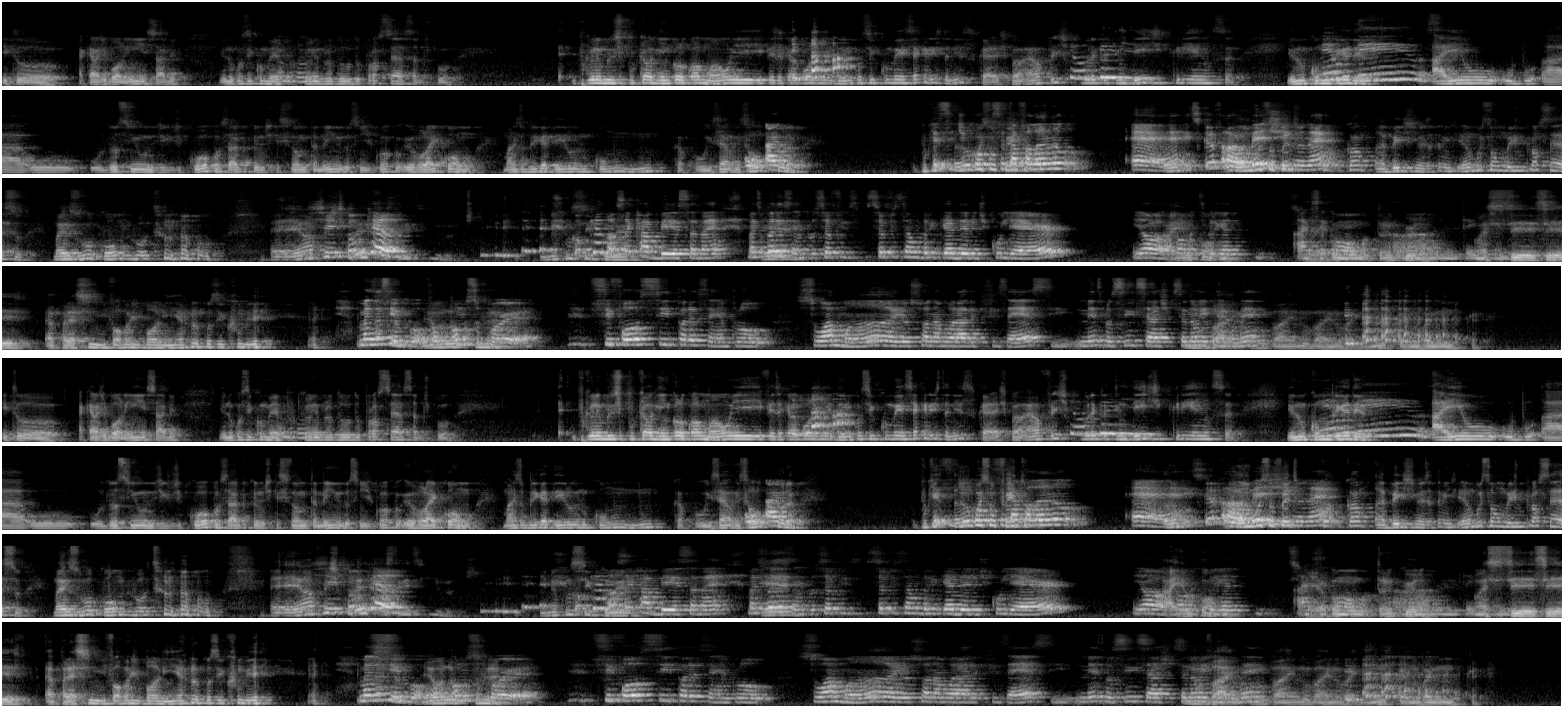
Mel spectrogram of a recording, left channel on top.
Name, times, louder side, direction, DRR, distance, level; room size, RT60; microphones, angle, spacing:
voice 1, 0.0-1.8 2.2-4.5 5.8-13.7 14.3-23.5 24.8-26.0 27.2-27.5 27.8-35.7 36.6-37.5 38.8-39.1 42.8-43.5 44.1-45.5 45.9-49.4 49.9-50.0 51.0-51.8 58.6-61.7, right 1 dB, 50° right, 5 dB, 2.4 m, -24 dB
voice 2, 2.7-3.1 7.9-8.4 10.7-11.4 13.1-14.3 23.0-23.4 25.1-25.4 25.7-26.3 26.9-28.9 34.2-35.2 36.4-41.8 42.5-43.9 44.1-46.3 50.1-52.1 52.5-54.4 54.8-59.4 60.2-60.7, left 1 dB, 35° left, 2 dB, 6.1 m, -21 dB
19.0 x 19.0 x 3.5 m, 0.34 s
head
